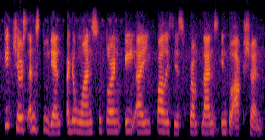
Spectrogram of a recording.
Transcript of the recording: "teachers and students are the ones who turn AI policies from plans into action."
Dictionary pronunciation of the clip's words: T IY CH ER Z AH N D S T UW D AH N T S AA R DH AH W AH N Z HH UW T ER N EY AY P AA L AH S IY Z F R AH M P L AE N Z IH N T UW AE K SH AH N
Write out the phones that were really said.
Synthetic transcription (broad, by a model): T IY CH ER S AH N D S T UW D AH N T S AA R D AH W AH N S HH UW T ER N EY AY P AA L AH S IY S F R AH M P L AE N S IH N T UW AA K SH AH N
